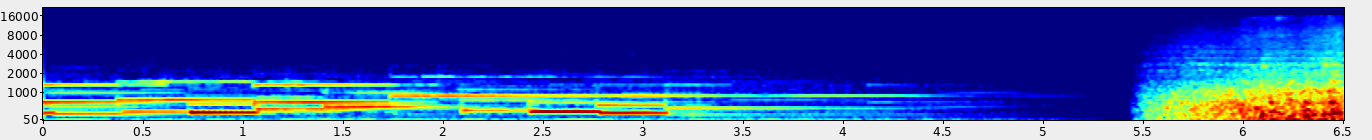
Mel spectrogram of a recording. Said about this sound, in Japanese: そうやって、いつものような自己完結をしたところで、通過の電車が飛び過ぎ、遮断機は上がり始め、人の群れが動き出す。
